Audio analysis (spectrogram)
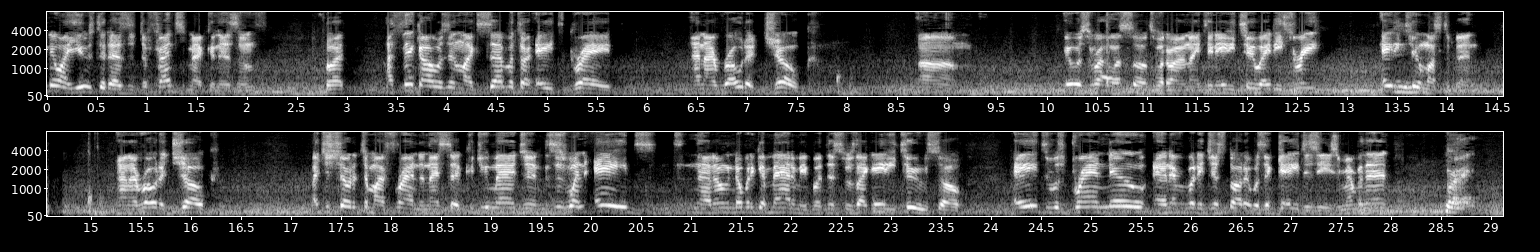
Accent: Brampton, Ontario, Canada; growing up uh, in in Canada in Toronto, Brampton, my hometown specifically

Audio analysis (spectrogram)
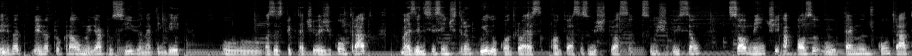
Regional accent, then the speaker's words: Brazil; de um lugar conhecido entre nós brasileiros

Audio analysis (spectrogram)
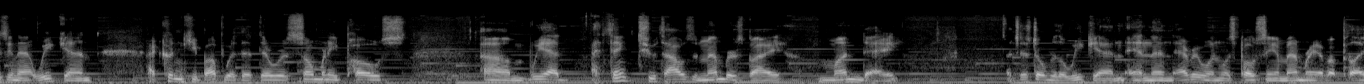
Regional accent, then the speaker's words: Hillsdale, Michigan, United States; moved away as an adult; now in Kalamazoo, United States; I live in Kalamazoo, Michigan, but born and raised in Hillsdale

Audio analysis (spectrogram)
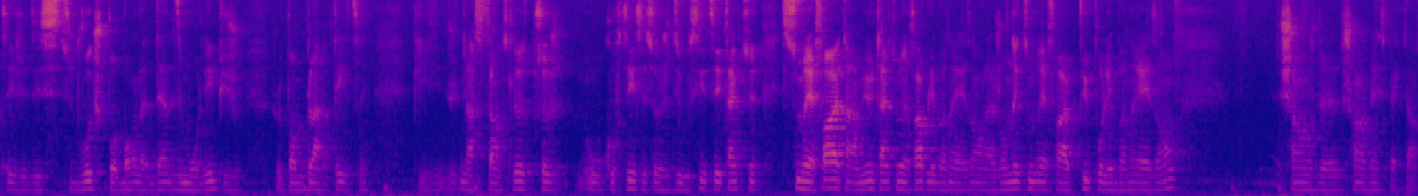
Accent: Rivière-Rouge, Quebec, Canada; moi, je viens du, coin de Rivière-Rouge, Tremblant

